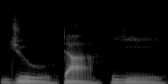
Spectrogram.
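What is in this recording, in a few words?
"jutayi", concatenated syllables; Affixing experiment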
